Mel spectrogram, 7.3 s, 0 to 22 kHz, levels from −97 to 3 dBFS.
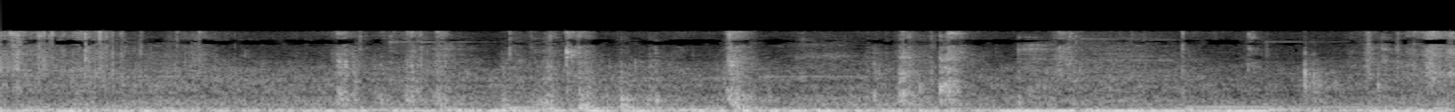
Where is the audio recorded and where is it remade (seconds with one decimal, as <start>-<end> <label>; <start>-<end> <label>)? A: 0.0-7.3 recorded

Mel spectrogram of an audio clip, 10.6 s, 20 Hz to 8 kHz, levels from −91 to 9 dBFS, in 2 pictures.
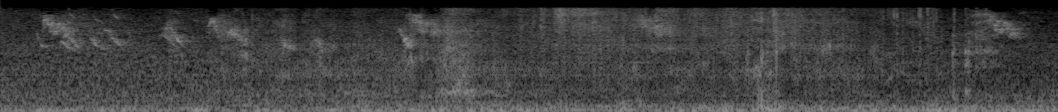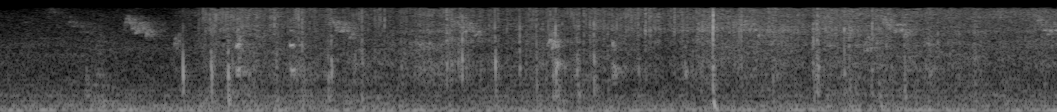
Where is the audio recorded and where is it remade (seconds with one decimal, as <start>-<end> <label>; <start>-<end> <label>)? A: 0.0-1.1 recorded; 1.1-4.4 remade; 4.4-10.6 recorded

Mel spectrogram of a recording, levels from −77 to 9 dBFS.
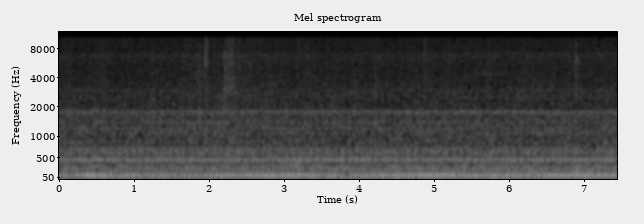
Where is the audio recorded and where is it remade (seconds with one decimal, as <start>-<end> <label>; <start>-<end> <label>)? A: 0.0-7.4 recorded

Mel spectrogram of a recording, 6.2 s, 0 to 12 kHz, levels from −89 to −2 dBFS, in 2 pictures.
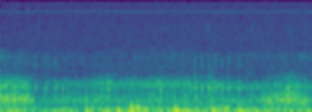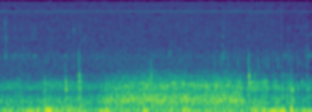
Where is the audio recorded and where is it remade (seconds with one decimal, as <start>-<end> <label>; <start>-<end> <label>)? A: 0.0-6.2 recorded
